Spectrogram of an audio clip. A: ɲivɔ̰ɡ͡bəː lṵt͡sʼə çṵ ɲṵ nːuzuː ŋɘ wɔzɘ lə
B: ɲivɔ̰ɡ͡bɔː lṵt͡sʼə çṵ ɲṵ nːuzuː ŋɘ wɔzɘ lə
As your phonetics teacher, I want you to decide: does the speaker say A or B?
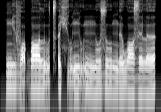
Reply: B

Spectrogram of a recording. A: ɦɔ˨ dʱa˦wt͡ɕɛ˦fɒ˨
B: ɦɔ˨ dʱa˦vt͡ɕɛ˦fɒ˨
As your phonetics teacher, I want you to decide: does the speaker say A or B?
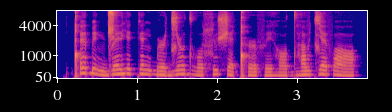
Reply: B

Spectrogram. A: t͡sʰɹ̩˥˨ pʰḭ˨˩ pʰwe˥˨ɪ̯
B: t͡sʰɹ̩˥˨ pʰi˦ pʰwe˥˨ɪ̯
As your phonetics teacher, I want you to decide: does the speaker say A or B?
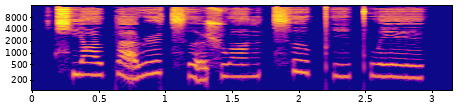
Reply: B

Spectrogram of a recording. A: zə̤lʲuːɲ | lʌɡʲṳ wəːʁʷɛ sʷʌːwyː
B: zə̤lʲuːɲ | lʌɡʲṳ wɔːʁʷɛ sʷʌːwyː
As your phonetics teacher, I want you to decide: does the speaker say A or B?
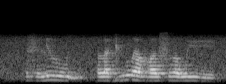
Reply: A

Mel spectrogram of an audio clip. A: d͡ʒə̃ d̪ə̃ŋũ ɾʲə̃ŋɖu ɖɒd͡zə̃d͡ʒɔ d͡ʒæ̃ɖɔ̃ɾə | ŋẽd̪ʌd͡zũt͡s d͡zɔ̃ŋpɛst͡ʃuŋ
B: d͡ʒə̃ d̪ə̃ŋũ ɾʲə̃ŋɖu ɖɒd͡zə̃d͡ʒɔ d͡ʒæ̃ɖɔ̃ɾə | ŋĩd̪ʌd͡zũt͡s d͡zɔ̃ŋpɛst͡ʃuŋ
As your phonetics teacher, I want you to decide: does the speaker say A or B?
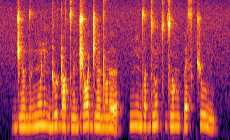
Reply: B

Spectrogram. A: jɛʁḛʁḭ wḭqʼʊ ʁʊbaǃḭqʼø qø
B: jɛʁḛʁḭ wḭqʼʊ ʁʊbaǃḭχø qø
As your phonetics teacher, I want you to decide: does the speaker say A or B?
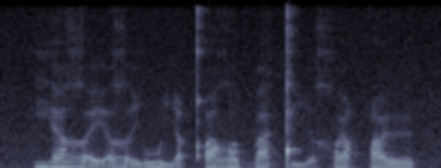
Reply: B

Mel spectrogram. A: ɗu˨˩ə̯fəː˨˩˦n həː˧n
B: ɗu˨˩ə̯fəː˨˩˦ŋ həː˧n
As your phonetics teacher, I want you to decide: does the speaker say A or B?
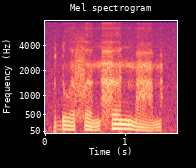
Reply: B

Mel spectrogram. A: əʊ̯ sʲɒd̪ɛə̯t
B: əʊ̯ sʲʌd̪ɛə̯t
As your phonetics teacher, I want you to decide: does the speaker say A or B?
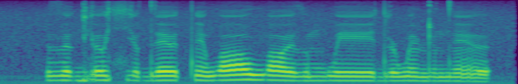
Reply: A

